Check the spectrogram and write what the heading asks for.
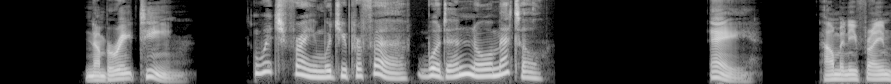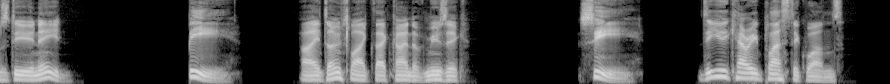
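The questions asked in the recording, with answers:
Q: Which frame would you prefer, wooden or metal?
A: C: Do you carry plastic ones?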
